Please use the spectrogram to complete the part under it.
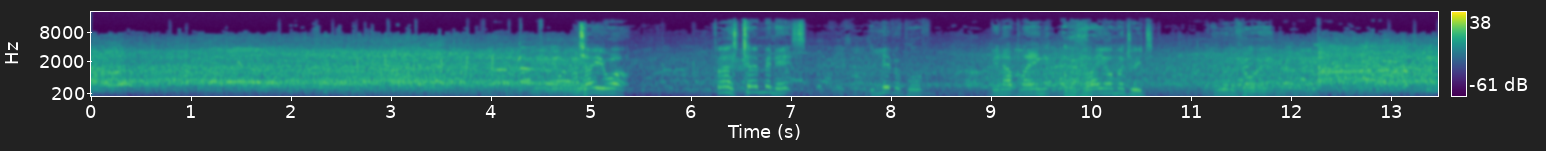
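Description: A large stadium crowd roars loudly.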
